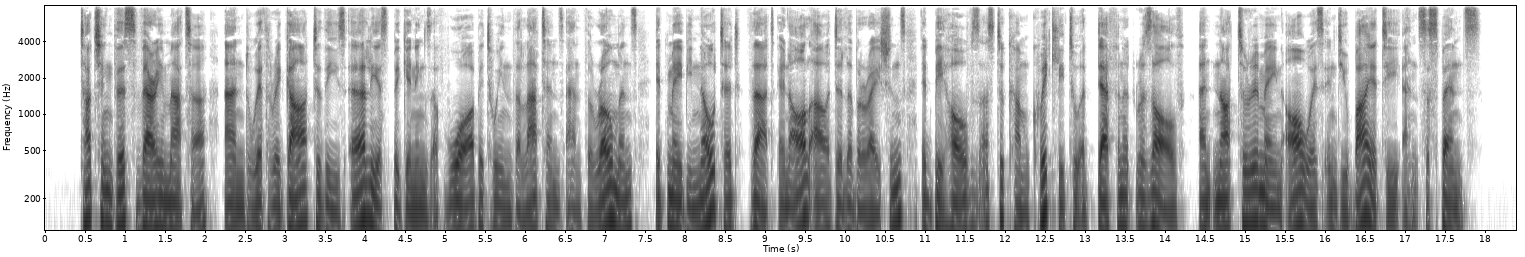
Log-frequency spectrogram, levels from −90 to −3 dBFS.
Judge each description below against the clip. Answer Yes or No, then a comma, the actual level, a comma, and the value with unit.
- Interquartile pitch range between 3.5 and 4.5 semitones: Yes, average, 3.8 semitones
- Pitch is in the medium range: No, very low, 90 Hz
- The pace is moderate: Yes, average, 155 wpm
